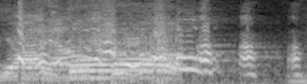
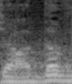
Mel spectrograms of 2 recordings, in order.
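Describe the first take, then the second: First: The name ends with an 'o' vowel. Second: The name ends with a 'v' sound. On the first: "ये यादो है" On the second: "ये यादव नहीं है"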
